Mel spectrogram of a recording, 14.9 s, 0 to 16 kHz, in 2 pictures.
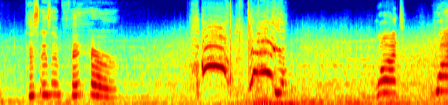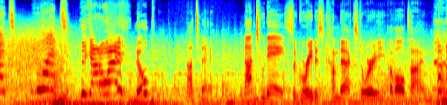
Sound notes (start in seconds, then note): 3.1 shrieking; 14.7 laughing giddily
